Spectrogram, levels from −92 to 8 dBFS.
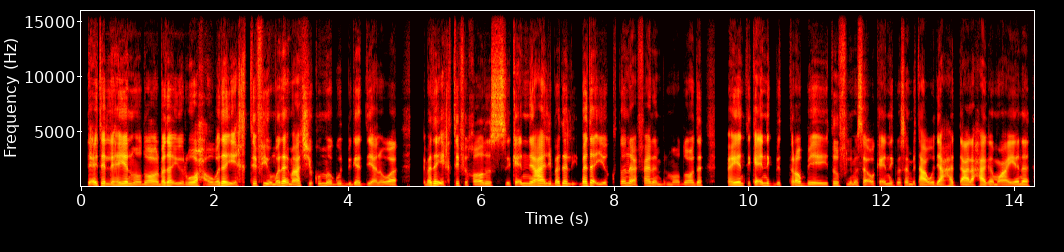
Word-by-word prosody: لقيت 150 +3 +2
اللي 140 -6 +3
هي 140 +5 +6
الموضوع 135 -1 -1
بدأ 135 +4 +4
يروح، 135 +5 -1
أو 110 +1 -6
بدأ 130 +6 +5
يختفي، 160 +1 0
وبدأ 140 +6 +2
ما 115 - -1
عادش 155 - +3
يكون 155 +1 -10
موجود 140 +2 -8
بجد، 125 +2 -3
يعني 100 0 -1
هو 125 +1 -1 0.4
بدأ 145 +4 +3
يختفي 145 +4 -2
خالص 135 0 +1
كأن 155 +5 -3
عقلي 150 +1 +5
بدل 160 +2 -3
بدأ 165 +1 +4
يقتنع 165 +7 -3
فعلًا 150 -6 -3
بالموضوع 115 +5 -7
ده. 140 0 -3 0.4
فهي 135 +4 +6
أنتِ 155 - -5
كإنِّك 170 -2 +3
بتربّي 130 -1 -2
طفل 140 -4 -7
مثلًا 130 +1 -3
أو - - -6
كإنِّك 145 -2 -5
مثلًا 135 -1 -6
بتعوّدي 120 +4 +1
حد 135 +2 -2
على 115 -2 +4
حاجة 125 0 +1
معينة، 115 +4 0
135 Hz, 175 wpm, -25 LUFS, 120-150 Hz, 0.4 s, هي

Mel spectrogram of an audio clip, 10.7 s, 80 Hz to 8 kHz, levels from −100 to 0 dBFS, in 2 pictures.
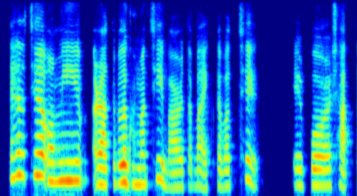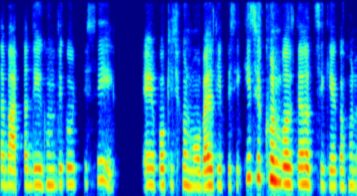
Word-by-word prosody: দেখা 300 +3 -3
যাচ্ছে 310 +1 -10 0.2
আমি 240 +1 -1 0.5
রাতের 200 +2 -1
বেলা 225 +1 +5
ঘুমাচ্ছি 205 +4 -9 0.2
১২ঃ০০ 170 +1 -7
টা 180 - -14
বা 185 - -9
১ঃ০০ 160 - -30
টা 185 - -10
বাজছে। 185 +8 -10 0.7
এরপর 195 0 -5 0.2
৭ঃ০০ 165 -4 -4
টা 200 - -6
বা 195 - +1
৮ঃ০০ 185 - -17
টার 195 -1 -5
দিকে 200 0 0
ঘুম 200 0 -3
থেকে 200 +1 -5
উঠতেছি। 210 +5 -11 0.7
এরপর 200 0 0
কিছুক্ষণ 200 +1 -5
মোবাইল 180 +2 +6
টিপতেছি। 195 0 -9
কিছুক্ষণ 280 -2 +8
বলতে 205 0 +6
হচ্ছে 205 0 0
গিয়ে 185 -1 -3
কখনো 185 0 -7
200 Hz, 175 wpm, -27 LUFS, 190-220 Hz, 0.7 s, কিছুক্ষণ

